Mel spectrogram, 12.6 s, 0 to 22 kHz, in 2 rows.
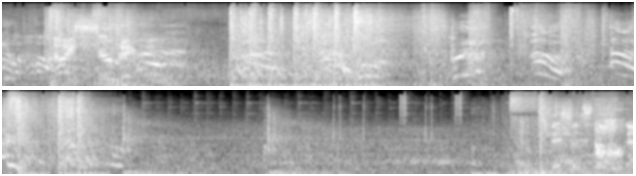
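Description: Bursts of gunfire in the Mass Effect 2 video game, rapid shots and heavy impacts over dense battle effects, with character voices talking over the fighting.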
